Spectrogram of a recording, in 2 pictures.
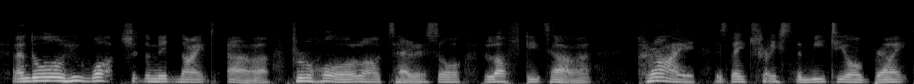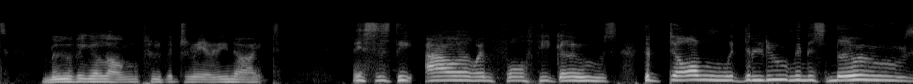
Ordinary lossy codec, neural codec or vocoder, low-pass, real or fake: Opus, 64 kbps; codec, 44.1 kHz, 2.6 kbps, DAC; 7.2 kHz; fake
